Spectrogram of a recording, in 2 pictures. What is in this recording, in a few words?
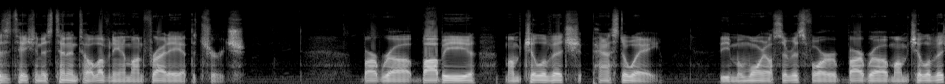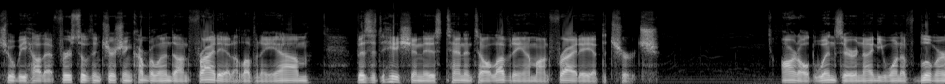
Funeral Announcements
